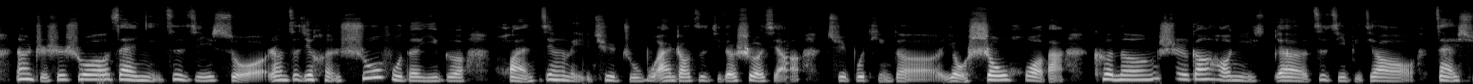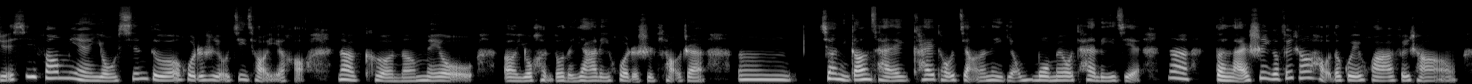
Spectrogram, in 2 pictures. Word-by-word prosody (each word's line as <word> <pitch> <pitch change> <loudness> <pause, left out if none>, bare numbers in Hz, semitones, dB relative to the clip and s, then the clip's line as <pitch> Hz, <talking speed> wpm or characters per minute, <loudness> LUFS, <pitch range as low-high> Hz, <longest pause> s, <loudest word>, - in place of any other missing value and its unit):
那 245 0 +5
只 160 -9 -2
是 220 +7 0
说 225 0 +4
在 220 -3 +4
你 185 0 -2
自 220 0 -1
己 180 -2 -3
所 445 - +1
让 200 +1 +3
自 220 +2 -3
己 220 +2 +4
很 185 -4 -2
舒 295 - +1
服 210 - 0
的 175 -1 0
一 165 0 -4
个 170 -2 -1 0.3
环 170 -1 +2
境 210 -1 +2
里， - - -7
去 190 -2 -2
逐 155 -2 -6
步 175 0 -4
按 180 - +5
照 170 -2 +3
自 180 0 -7
己 185 - -14
的 160 +2 +4
设 175 -4 +4
想， 170 - -2 0.2
去 175 -1 -4
不 180 - +1
停 180 - -10
地 - - -2
有 - - +2
收 210 -1 +6
获 200 -3 +1
吧。 - - 0 0.3
可 240 -1 +4
能 215 +3 +2
是 245 -4 -1
刚 235 +1 +3
好 195 -3 +2
你 185 -2 -4 0.3
呃， 175 -2 +4
自 215 - -6
己 170 -2 -6
比 - - -12
较 165 -3 +1 0.2
在 180 -4 +2
学 190 +4 -2
习 360 +10 +2
方 295 -4 +1
面 225 -11 -1
有 170 0 -1
心 255 +7 -5
得， 190 -6 +2
或 215 -2 0
者 195 +1 0
是 210 - -2
有 - - -1
技 220 +3 -6
巧 210 - -2
也 - - -5
好， - - -6 0.3
那 225 -2 +4
可 180 -4 -2
能 160 +2 -5
没 185 -2 -1
有， 180 - 0 0.3
呃， 170 -1 +1
有 170 +2 +1
很 200 +1 -5
多 175 -1 0
的 145 - -4
压 175 0 0
力 170 -1 -4
或 180 -1 0
者 - - -2
是 170 - -3
挑 165 - -5
战。 - - 0 0.3
嗯， 220 -2 0 0.3
像 260 -3 +2
你 205 - 0
刚 220 +4 +5
才 180 -4 -1
开 225 +1 0
头 195 -3 -1
讲 200 - -3
的 170 - -5
那 195 +1 -1
一 180 - -4
点， 175 -2 -5 0.2
我 190 - +4
没 185 - -2
有 185 - +2
太 195 +1 -2
理 170 0 -3
解。 395 - -4 0.2
那 285 -5 +2 0.2
本 195 -5 +5
来 170 +2 +3
是 245 +8 0
一 270 - -3
个 240 0 +1
非 290 +6 -4
常 300 0 -1
好 320 - -3
的 185 - -2
规 190 -1 +1
划， 185 -3 0
非 185 0 -2
常 180 +1 -4
195 Hz, 235 characters per minute, -22 LUFS, 175-220 Hz, 0.3 s, 收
